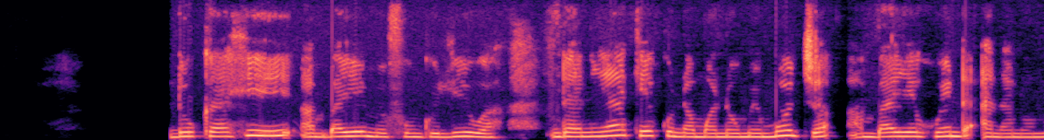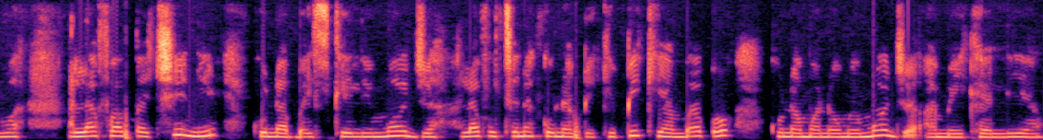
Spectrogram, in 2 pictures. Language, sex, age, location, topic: Swahili, male, 25-35, Nakuru, finance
